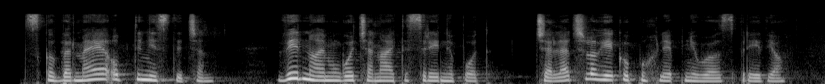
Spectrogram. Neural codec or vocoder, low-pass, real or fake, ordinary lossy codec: codec, 24 kHz, 0.9 kbps, WavTokenizer, medium speech release version 1; 10.8 kHz; fake; AAC, 48 kbps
